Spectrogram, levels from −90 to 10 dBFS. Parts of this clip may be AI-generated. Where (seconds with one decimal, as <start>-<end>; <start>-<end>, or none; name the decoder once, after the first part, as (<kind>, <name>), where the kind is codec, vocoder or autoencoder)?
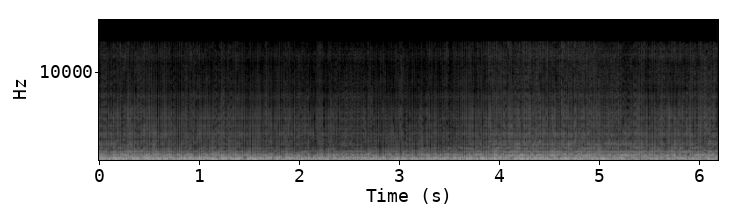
0.0-6.2 (vocoder, BigVGAN v2)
